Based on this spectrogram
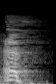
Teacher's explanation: والفاء تخرج من بطن الشفة مع أطراف الثنايا المشرفة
